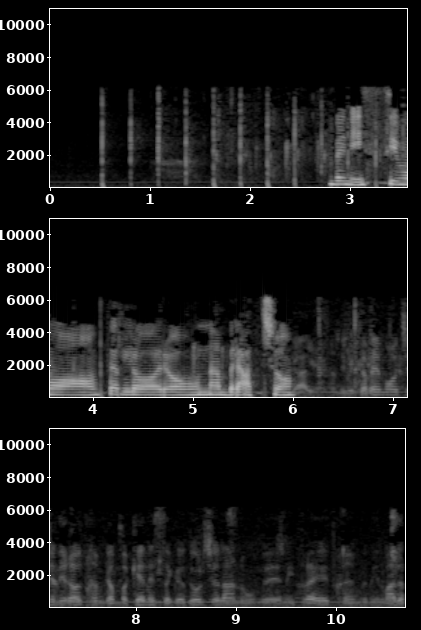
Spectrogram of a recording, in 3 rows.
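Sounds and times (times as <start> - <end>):
faint constant hum: 0.0 - 10.6
steady rhythmic clapping: 0.5 - 7.3
speech: 2.8 - 10.6.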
